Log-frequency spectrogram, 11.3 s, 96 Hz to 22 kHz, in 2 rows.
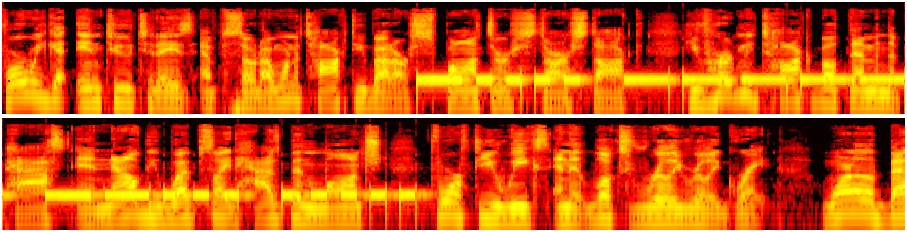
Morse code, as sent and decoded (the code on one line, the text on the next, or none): -.... ----- --... .....
6075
